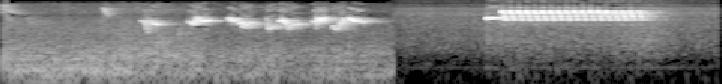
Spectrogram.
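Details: A robin sings in the wild: about six quick, slurred warbling phrases, then a pause before a fast, high, buzzy trill lasting over a second.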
